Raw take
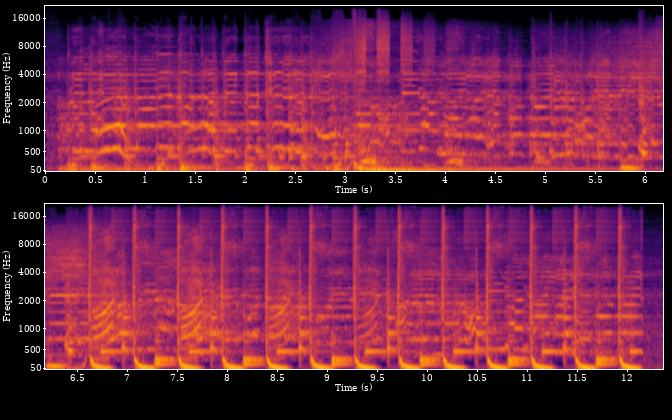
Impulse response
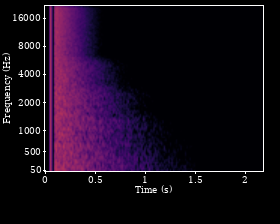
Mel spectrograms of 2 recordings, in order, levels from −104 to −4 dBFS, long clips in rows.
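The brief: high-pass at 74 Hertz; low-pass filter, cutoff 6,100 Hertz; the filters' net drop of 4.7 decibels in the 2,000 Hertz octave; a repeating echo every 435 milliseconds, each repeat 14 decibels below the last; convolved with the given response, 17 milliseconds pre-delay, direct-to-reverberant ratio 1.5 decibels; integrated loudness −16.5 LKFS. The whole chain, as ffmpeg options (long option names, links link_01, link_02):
-filter_complex "[0:a]highpass=74,lowpass=6100,equalizer=frequency=2000:width_type=o:gain=-6,aecho=1:1:435|870:0.2|0.0399,asplit=2[link_01][link_02];[1:a]atrim=start_sample=2205,adelay=17[link_03];[link_02][link_03]afir=irnorm=-1:irlink=0,volume=-2dB[link_04];[link_01][link_04]amix=inputs=2:normalize=0,volume=13dB"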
